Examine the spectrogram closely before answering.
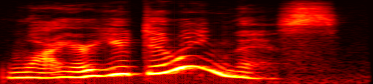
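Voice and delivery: loud imitation of a harsh demand; harsh, high-pitched. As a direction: mimic her harshly, pitch swooping up. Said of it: "in a very harsh, high-pitched voice".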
